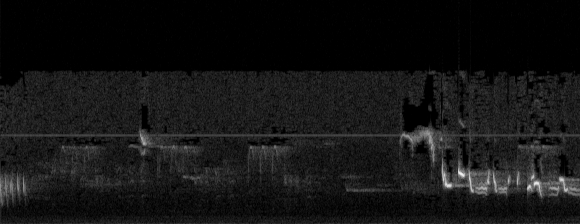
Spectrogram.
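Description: A songbird singing: a short high trill at the very start, then near the end a run of quick, high whistled notes that jump up and down in pitch.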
